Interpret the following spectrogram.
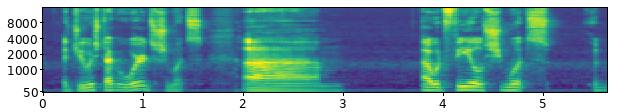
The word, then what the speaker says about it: Schmutz: This one is pronounced and used the same way in both languages, and it means dirt.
